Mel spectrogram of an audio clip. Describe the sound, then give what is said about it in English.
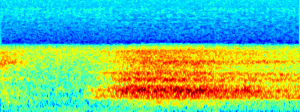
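A single breath is drawn in, a soft airy hiss that starts quiet and swells, then holds steady to the end. No one talks. “Give me a moment here. Take a little breath.”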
